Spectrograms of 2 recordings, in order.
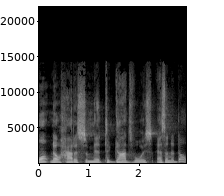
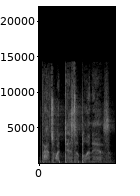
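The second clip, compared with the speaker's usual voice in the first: whisper; 18 dB quieter than usual. Real, not acted. Sermon point whispered.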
